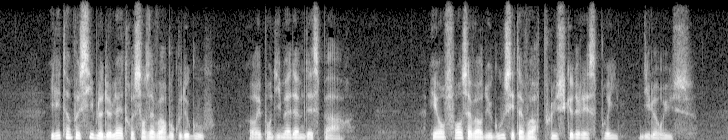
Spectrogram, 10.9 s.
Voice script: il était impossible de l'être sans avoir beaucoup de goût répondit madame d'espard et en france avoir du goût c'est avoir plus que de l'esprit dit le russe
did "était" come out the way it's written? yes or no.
no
